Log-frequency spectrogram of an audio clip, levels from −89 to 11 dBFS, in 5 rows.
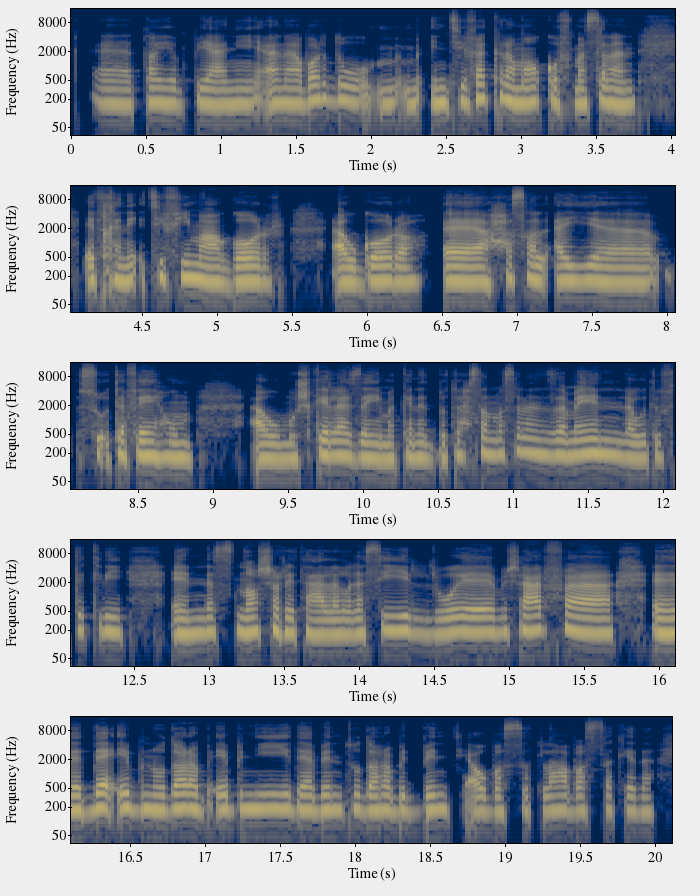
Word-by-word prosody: آآ 165 Hz, -2 st, -3 dB
طيب، 170 Hz, -2 st, -1 dB
يعني 160 Hz, 0 st, -1 dB
أنا 165 Hz, 0 st, +1 dB
برضه 190 Hz, -1 st, -1 dB
م -, -, -11 dB, 0.3 s
م -, -, -1 dB
أنتِ 170 Hz, +2 st, -1 dB
فاكرة 205 Hz, +3 st, +1 dB
موقِف 175 Hz, 0 st, -1 dB
مثلًا 160 Hz, -1 st, 0 dB, 0.4 s
اتخانقتِ 165 Hz, +3 st, 0 dB
فيه 190 Hz, +1 st, 0 dB
مع 160 Hz, -3 st, +5 dB
جار 155 Hz, -1 st, +2 dB, 0.3 s
أو 150 Hz, 0 st, +6 dB
جارة 155 Hz, 0 st, +2 dB
آآ، 155 Hz, -1 st, +5 dB
حصَل 175 Hz, +1 st, 0 dB
أي 160 Hz, -2 st, +1 dB, 0.3 s
سوء -, -, -4 dB
تفاهم 170 Hz, -3 st, +1 dB, 0.4 s
أو 155 Hz, +1 st, +3 dB
مشكلة 175 Hz, +4 st, +1 dB
زي 165 Hz, -1 st, 0 dB
ما 155 Hz, -, -1 dB
كانت 160 Hz, -1 st, -4 dB
بتحصَل 180 Hz, +5 st, -3 dB
مثلًا 195 Hz, +1 st, -2 dB
زمان 185 Hz, 0 st, +1 dB
لو 160 Hz, -1 st, -1 dB
تفتكري، 185 Hz, +3 st, -5 dB, 0.3 s
الناس 175 Hz, +3 st, -1 dB
نشرِت 180 Hz, -1 st, +1 dB
على 165 Hz, -1 st, +1 dB
الغسيل 175 Hz, +2 st, -1 dB
ومش 185 Hz, +1 st, +2 dB
عارفة 200 Hz, +2 st, +3 dB, 0.5 s
آآ 175 Hz, 0 st, +5 dB
ده 190 Hz, +3 st, +4 dB
ابنه 185 Hz, -2 st, +1 dB
ضرَب 190 Hz, -1 st, +3 dB
ابني، 185 Hz, +1 st, 0 dB
ده 180 Hz, 0 st, +1 dB
بنته 180 Hz, +1 st, -2 dB
ضربِت 175 Hz, -1 st, 0 dB
بنتي 175 Hz, +2 st, -3 dB
أو 160 Hz, -, +2 dB
بَصّت 165 Hz, 0 st, -7 dB
لها 175 Hz, +1 st, -1 dB
بَصّة 175 Hz, +1 st, -6 dB
كده، 165 Hz, -1 st, -6 dB
175 Hz, 155 wpm, -22 LUFS, 160-185 Hz, 0.5 s, أو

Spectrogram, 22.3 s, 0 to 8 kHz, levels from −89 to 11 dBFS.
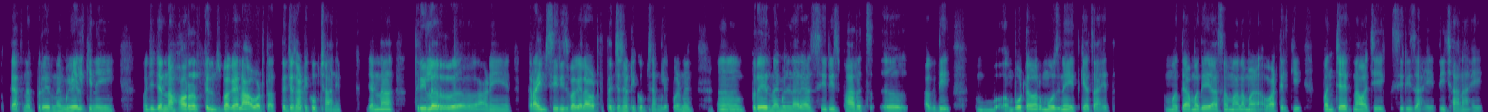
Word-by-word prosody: त्यातनं 140 Hz, +4 st, -1 dB
प्रेरणा 135 Hz, +3 st, +1 dB
मिळेल 145 Hz, +1 st, +3 dB
की 145 Hz, -, -3 dB
नाही, 140 Hz, -1 st, -3 dB, 0.5 s
म्हणजे 120 Hz, +2 st, -2 dB
ज्यांना 140 Hz, +2 st, +4 dB
हॉरर 110 Hz, +4 st, +7 dB
फिल्म्स 115 Hz, -1 st, +1 dB
बघायला 115 Hz, +1 st, +6 dB
आवडतात 100 Hz, -1 st, +4 dB
त्यांच्यासाठी 160 Hz, +2 st, 0 dB
खूप 160 Hz, -2 st, -2 dB
छान 90 Hz, 0 st, -3 dB
आहे. 85 Hz, -, -10 dB, 0.4 s
ज्यांना 120 Hz, +3 st, +1 dB, 0.4 s
थ्रिलर 120 Hz, +1 st, +7 dB, 0.7 s
आणि 95 Hz, 0 st, -6 dB
अ, -, -, -10 dB, 0.3 s
क्राइम 110 Hz, +2 st, +4 dB
सीरीज 110 Hz, 0 st, -1 dB
बघायला 105 Hz, -1 st, +4 dB
आवडतात 105 Hz, 0 st, 0 dB
त्यांच्यासाठी 150 Hz, +2 st, -3 dB
खूप 140 Hz, -1 st, -6 dB
चांगले 90 Hz, +1 st, -8 dB
आहेत. 130 Hz, -, -4 dB
पण 135 Hz, -, -5 dB, 0.6 s
अ 110 Hz, -1 st, -1 dB, 0.2 s
प्रेरणा 135 Hz, +2 st, +6 dB
मिळणाऱ्या 145 Hz, -1 st, -1 dB
सीरीज 135 Hz, +2 st, -4 dB
फारच, 150 Hz, +3 st, 0 dB, 0.2 s
अ, -, -, -2 dB, 0.6 s
अगदी 140 Hz, +3 st, -3 dB, 0.5 s
ब 205 Hz, -, -8 dB
बोटावर 115 Hz, +3 st, +3 dB
मोजण्याइतक्याच 110 Hz, +1 st, 0 dB
आहेत. 90 Hz, +2 st, -7 dB, 0.9 s
मग 105 Hz, +1 st, -4 dB
त्यामध्ये 115 Hz, 0 st, +2 dB
असं 115 Hz, +1 st, -6 dB
मला 110 Hz, +1 st, -2 dB, 0.3 s
वाटेल 100 Hz, +2 st, -2 dB
की 110 Hz, -1 st, -6 dB, 0.3 s
पंचायत 115 Hz, +1 st, +2 dB
नावाची 105 Hz, -2 st, -1 dB
एक 95 Hz, -, -10 dB, 0.2 s
सीरीज 95 Hz, -2 st, -7 dB
आहे 85 Hz, -1 st, -7 dB
ती 110 Hz, -, -5 dB
छान 90 Hz, 0 st, -6 dB
आहे, 85 Hz, 0 st, -11 dB
115 Hz, 140 wpm, -24 LUFS, 105-140 Hz, 0.9 s, हॉरर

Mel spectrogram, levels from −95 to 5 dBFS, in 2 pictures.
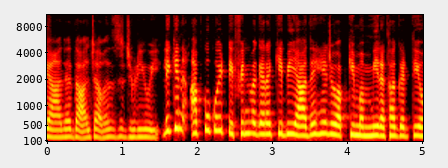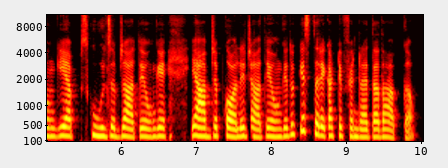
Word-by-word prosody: याद 190 Hz, -1 st, -1 dB
है 200 Hz, -, -2 dB
दाल-चावल 190 Hz, +1 st, -3 dB
से 200 Hz, +1 st, -10 dB
जुड़ी 195 Hz, +1 st, -5 dB
हुई। 190 Hz, -2 st, -4 dB
लेकिन 370 Hz, +4 st, +3 dB
आपको 290 Hz, +5 st, +2 dB
कोई 360 Hz, 0 st, +1 dB
टिफ़िन 280 Hz, +1 st, 0 dB
वग़ैरह 275 Hz, -1 st, +2 dB
की 285 Hz, -, 0 dB
भी 275 Hz, -, +3 dB
यादें 235 Hz, +2 st, +4 dB
हैं, 285 Hz, +1 st, 0 dB
जो 265 Hz, -2 st, +3 dB
आपकी 235 Hz, +2 st, +1 dB
मम्मी 230 Hz, +1 st, +3 dB
रखा 230 Hz, +1 st, +2 dB
करती 220 Hz, +2 st, -4 dB
होंगी 220 Hz, 0 st, 0 dB
आप 215 Hz, -, -24 dB
स्कूल 220 Hz, -4 st, -1 dB
जब 215 Hz, -1 st, -2 dB
जाते 205 Hz, +1 st, +1 dB
होंगे 205 Hz, +1 st, -1 dB, 0.3 s
या 230 Hz, -2 st, +6 dB
आप 210 Hz, -2 st, +4 dB
जब 220 Hz, -, -2 dB
कॉलेज 210 Hz, 0 st, +3 dB
जाते 200 Hz, +1 st, -1 dB
होंगे? 205 Hz, +1 st, -2 dB
तो 260 Hz, -, -4 dB
किस 350 Hz, +4 st, -2 dB
तरह 260 Hz, -4 st, +3 dB
का 225 Hz, +1 st, 0 dB
टिफ़िन 215 Hz, -2 st, -4 dB
रहता 195 Hz, 0 st, 0 dB
था 195 Hz, -1 st, -2 dB
आपका? 170 Hz, +6 st, -8 dB
220 Hz, 240 wpm, -22 LUFS, 200-260 Hz, 0.3 s, या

